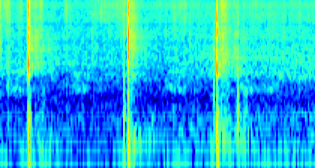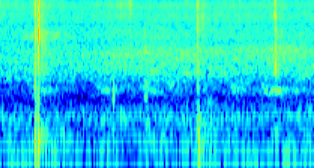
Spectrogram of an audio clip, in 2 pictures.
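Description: A football being struck by foot and head: a string of sharp thuds at uneven gaps, about six in all, the loudest about three seconds in.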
